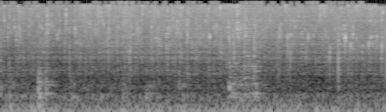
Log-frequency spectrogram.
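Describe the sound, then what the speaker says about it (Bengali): Mixed vegetables and pumpkin fry in a pan with a constant soft sizzle and occasional scraping stirs, heard close with no talking. "দেখতে পাচ্ছ মোটামুটি সবজিগুলো ভাজা হয়ে গেছে এবার অ্যাড করে দেব কুমড়ো"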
